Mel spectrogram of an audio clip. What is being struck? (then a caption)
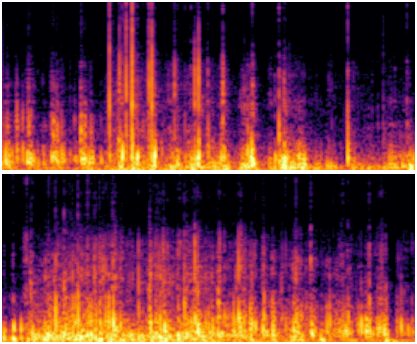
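Polyester mesh fabric sheet. Long acrylic nails on both hands scratch across a dark polyester mesh fabric bed sheet. Dense, rapid scratching strokes pile on one another, each dry and quickly fading, with a heavy low rumble under faint high scratchy edges. The scratching carries on steadily throughout.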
